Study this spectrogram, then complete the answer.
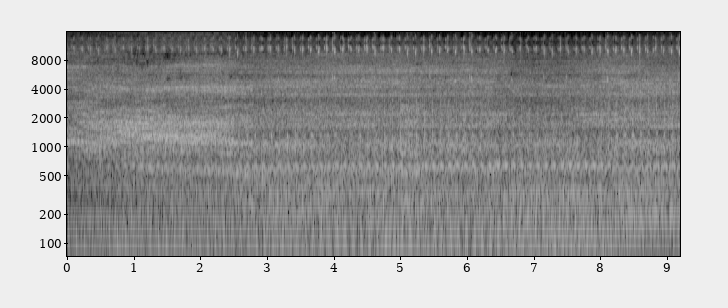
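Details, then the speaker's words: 1995 Plymouth Neon, low mileage, just started after long storage, Berryman's added, old gas: runs unevenly and shaky, missy, with a quick light chirp on top, no oil light; rough idle with chirp, then clearing up. "She might even out here, chirping around a little bit. No oil light. She's running, y'all."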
